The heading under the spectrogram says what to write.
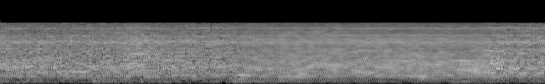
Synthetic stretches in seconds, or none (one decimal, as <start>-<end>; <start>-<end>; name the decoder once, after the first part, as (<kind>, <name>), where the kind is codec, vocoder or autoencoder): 2.4-4.9 (vocoder, Vocos)

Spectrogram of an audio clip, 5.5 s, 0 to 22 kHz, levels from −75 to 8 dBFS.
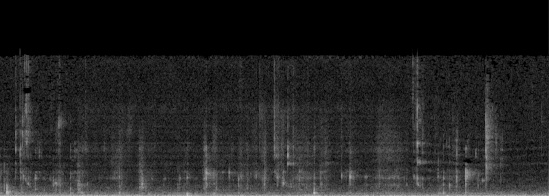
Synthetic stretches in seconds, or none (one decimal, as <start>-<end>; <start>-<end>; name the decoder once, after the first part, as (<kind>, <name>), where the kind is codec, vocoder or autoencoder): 0.8-4.1 (autoencoder, DAC-VAE)

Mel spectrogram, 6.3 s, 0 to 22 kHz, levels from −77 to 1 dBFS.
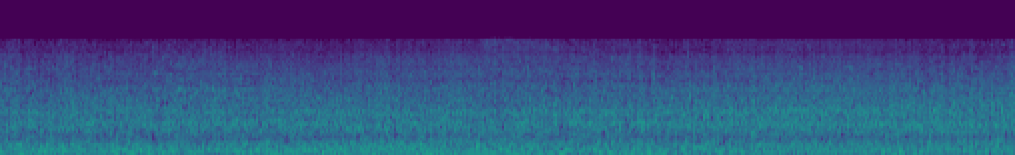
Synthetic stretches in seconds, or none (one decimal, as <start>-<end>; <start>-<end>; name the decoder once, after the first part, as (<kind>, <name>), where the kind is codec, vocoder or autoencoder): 0.0-1.6 (vocoder, WaveNeXt); 2.9-4.7; 5.6-6.3

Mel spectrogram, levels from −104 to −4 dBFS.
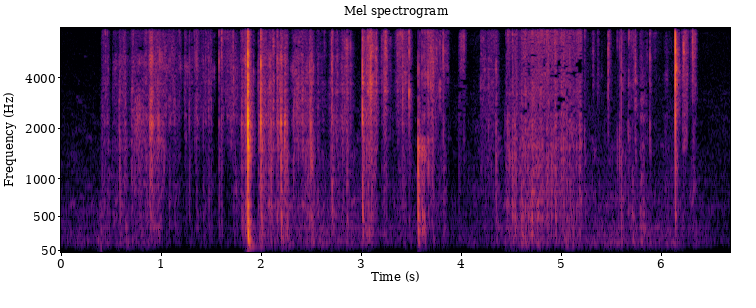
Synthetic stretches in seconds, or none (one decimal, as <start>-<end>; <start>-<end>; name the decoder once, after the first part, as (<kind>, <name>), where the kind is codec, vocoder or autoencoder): none

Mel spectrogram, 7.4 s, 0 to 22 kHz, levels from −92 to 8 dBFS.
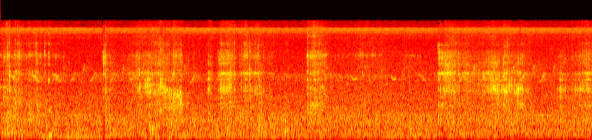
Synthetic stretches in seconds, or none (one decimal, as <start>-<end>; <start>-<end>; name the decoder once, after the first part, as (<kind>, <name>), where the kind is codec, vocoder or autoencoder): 5.8-7.0 (vocoder, Vocos)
